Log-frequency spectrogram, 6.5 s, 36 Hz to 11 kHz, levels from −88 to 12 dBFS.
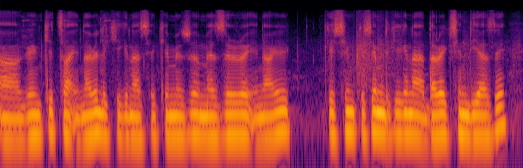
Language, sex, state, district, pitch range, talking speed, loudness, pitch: Nagamese, male, Nagaland, Kohima, 105-115 Hz, 145 wpm, -14 LUFS, 110 Hz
